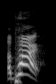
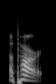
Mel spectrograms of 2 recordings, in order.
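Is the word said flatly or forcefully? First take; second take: forcefully; flatly. First: It is said forcefully, with great energy. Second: It is said flatly, with little feeling.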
